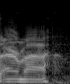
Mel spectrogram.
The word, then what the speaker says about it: Armagh: It's pronounced Armagh. You don't pronounce the G. You just say R and then like ma, but as though you're talking about an Irish mother. Like ma. It's Armagh.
